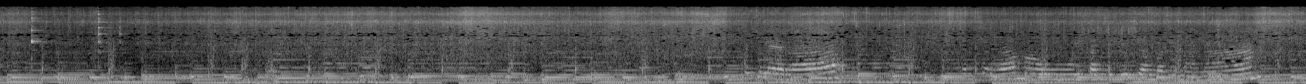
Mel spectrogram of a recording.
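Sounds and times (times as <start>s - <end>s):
background music: 0.0s - 13.0s
food sizzling in a wok: 0.0s - 13.0s
spatula stirring in a wok: 2.9s - 10.2s.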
